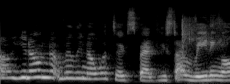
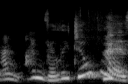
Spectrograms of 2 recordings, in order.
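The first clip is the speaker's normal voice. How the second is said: higher-pitched, half-laughing disbelief; retold wonder, lightly amused; amazed realization; 5 semitones higher than usual. New mom telling herself she is parenting, amazed realization. Disbelief in first years of motherhood.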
